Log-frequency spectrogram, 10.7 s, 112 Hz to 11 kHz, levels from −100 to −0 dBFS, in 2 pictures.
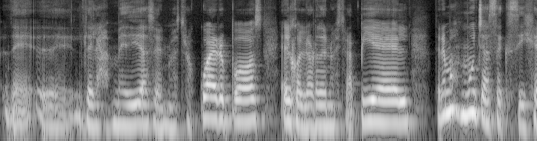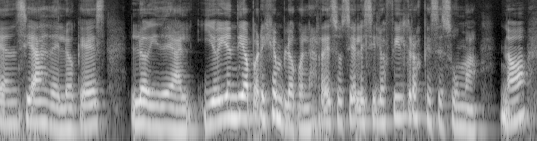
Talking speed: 220 wpm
